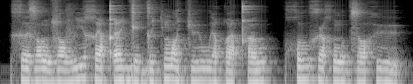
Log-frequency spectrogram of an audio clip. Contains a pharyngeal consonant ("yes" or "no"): no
